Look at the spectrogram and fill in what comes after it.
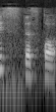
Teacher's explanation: سین پہ آپ نے سیٹی کی آواز لے کر آنی ہے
